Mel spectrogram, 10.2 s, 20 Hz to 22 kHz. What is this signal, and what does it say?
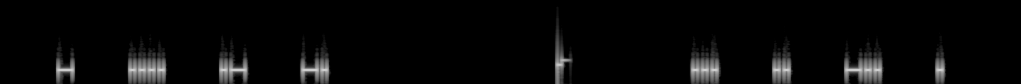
Morse code, heard as a keyed tone, about 25 wpm, spaced as for 12 wpm, 690 Hz. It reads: THAN SIDE
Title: 4x Character Spacing - Top 200 Words - 25wpm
